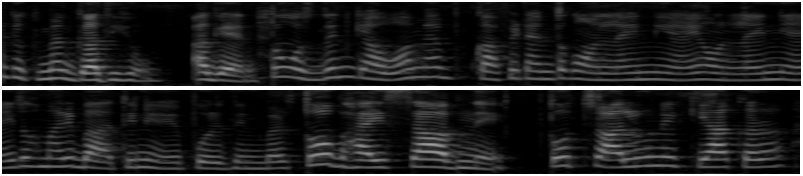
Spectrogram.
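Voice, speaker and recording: Fast, high-voiced young woman telling a story. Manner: animated, dramatic, self-mocking storytelling. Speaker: storytime vlogger. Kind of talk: casual storytime vlog.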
